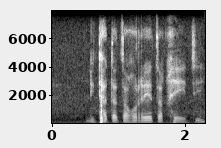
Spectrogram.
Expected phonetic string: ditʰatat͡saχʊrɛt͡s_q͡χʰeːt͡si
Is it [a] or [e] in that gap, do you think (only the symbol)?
a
